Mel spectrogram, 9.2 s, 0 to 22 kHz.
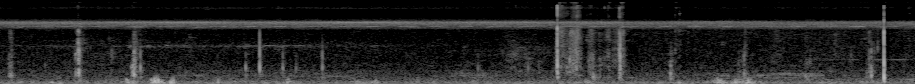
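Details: Crickets chirping nearby in Dobbs Ferry, New York, September 9, 2024: an even, piercing high trill runs throughout, broken by brief sharp clicks and a few soft low bumps.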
